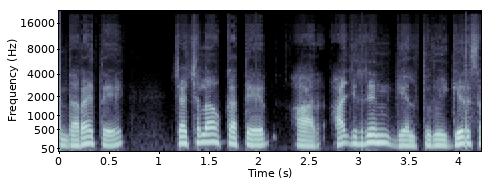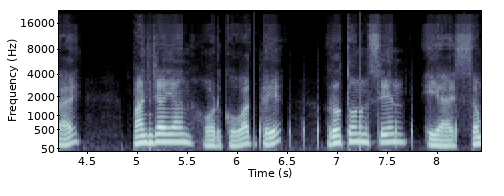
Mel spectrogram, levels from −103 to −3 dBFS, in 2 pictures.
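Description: Throughout the speech runs through Opus voice compression in hybrid mode: linear-prediction coding below 8 kHz with a coarse transform layer above, still reaching to about 20 kHz. The damage is plainly audible as a hoarse, slightly robotic edge, which fits a low bitrate around 16 kbps. A spectrogram shows smeared harmonics and patchy, grainy energy in the upper band.

Overlapping chunks appear at 0.91, 1.96, 3.01, 4.06, 5.11, 6.16, 7.21 and 8.26 s. The audio was handled in 1 s pieces, each starting 50 ms before the previous one ended, so that 50 ms plays twice. Each join is a brief stutter or click, and the waveform shows a duplicated segment with a discontinuity at each seam.

From 6.01 s to the end, a train of clicks ticks over the sound at a regular rate of about 6.8 per second, with peaks about 5 dB above the speech. The likely cause is electrical interference or a faulty connection. 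On a spectrogram these are evenly spaced thin vertical lines across all frequencies, and in the waveform they are sharp, similarly shaped spikes.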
